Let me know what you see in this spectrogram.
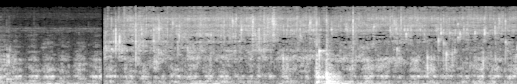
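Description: Tempe slices frying in hot oil in a pan: a steady sizzle full of small crackles that starts abruptly about a second and a half in. A single knock about five seconds in.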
